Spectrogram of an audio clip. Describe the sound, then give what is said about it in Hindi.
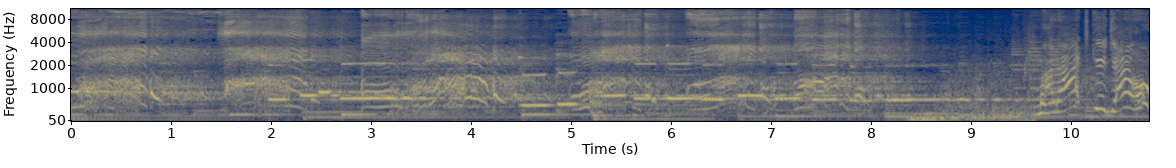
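A newborn baby cries loudly and continuously in wailing, rising-and-falling bursts, over a steady background of sustained musical tones. “देखन हार देखत रह जाए, फटा पिंड किलकारी गूंजे।”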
